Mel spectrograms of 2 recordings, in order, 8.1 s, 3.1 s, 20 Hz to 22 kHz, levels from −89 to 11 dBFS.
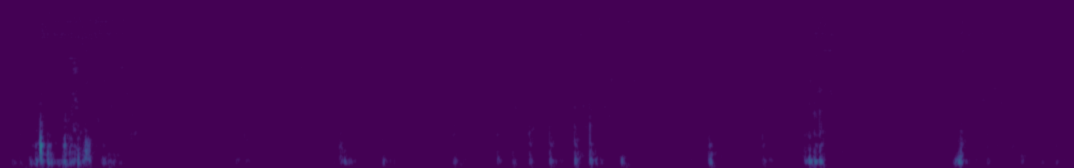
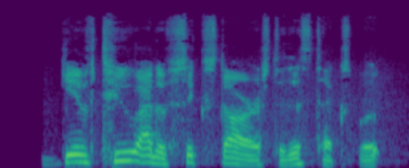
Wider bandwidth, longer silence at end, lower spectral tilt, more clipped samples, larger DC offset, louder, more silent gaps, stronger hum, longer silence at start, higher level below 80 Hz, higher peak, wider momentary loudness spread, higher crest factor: about the same, 16.5 kHz vs 15.5 kHz; second, 0 s vs 0.25 s; about the same, -4 dB/octave vs -5 dB/octave; neither; neither; second, -64 LUFS vs -22 LUFS; neither; neither; second, 0.05 s vs 0.35 s; second, under -90 dBFS vs -64 dBFS; second, -36 dBFS vs -6 dBFS; about the same, 10 LU vs 8 LU; first, 34 dB vs 16 dB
